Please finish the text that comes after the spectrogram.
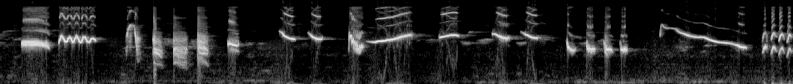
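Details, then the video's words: Jalak suren, the Asian pied starling, in energetic 'gacor' song with varied 'isian' material meant to prompt other starlings to sing: quick chirps, sharp upslurred and downslurred whistles, a long descending whistle and a closing rattle. "Jalak Suren Gacor Mompa Isian - Pancingan Jalak Suren Agar Burung Jalak Cepat Gacor Isian Mewah"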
